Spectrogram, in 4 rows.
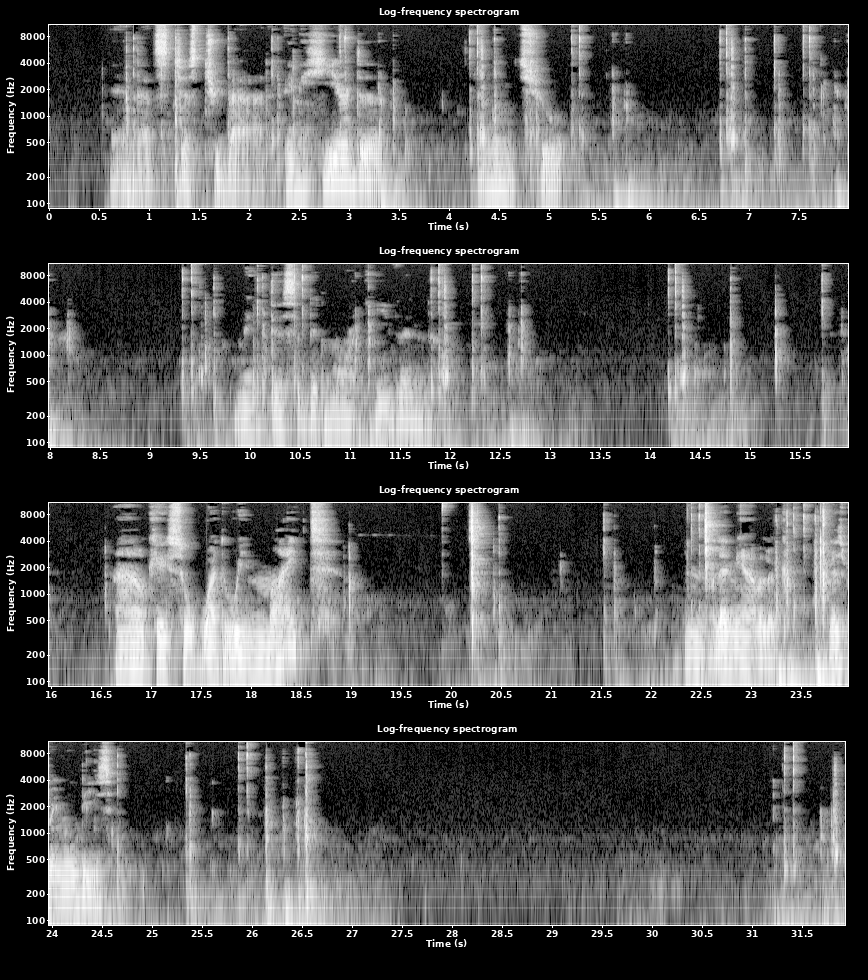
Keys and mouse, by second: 0.8 shift+middle click, 1.8 middle click, 3.3 g, 4.6 middle click, 5.6 g, 7.0 middle click, 9.6 middle click, 11.0 g, 12.6 g, 14.9 middle click, 20.6-21.6 middle drag, 23.3 Delete, 23.7 Delete, 24.6 middle click, 26.3 shift+d.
